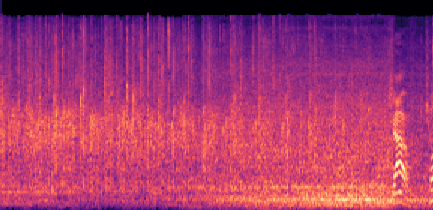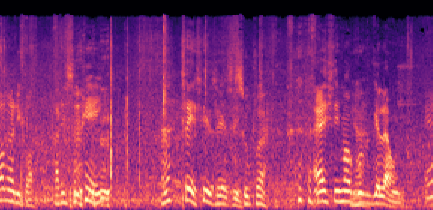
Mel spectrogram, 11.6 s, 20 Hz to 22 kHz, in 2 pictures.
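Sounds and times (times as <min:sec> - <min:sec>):
large audience applauding after a concert: 0:00.0 - 0:05.4
speech: 0:05.2 - 0:11.5.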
